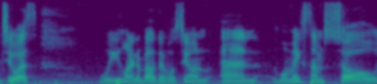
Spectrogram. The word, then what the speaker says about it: Devoción: It's called devoción. So, like Devoción. devotion in Spanish.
